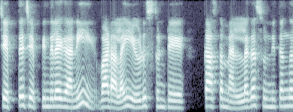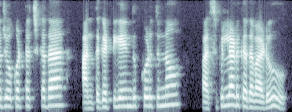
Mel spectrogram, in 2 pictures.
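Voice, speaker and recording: A woman's voice: mid-range voice, moderate pace, lightly acted. A woman voicing a frustrated young husband in an audiobook, reproachful and heated, in her own near-normal voice. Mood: angry. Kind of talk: audiobook character voice.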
